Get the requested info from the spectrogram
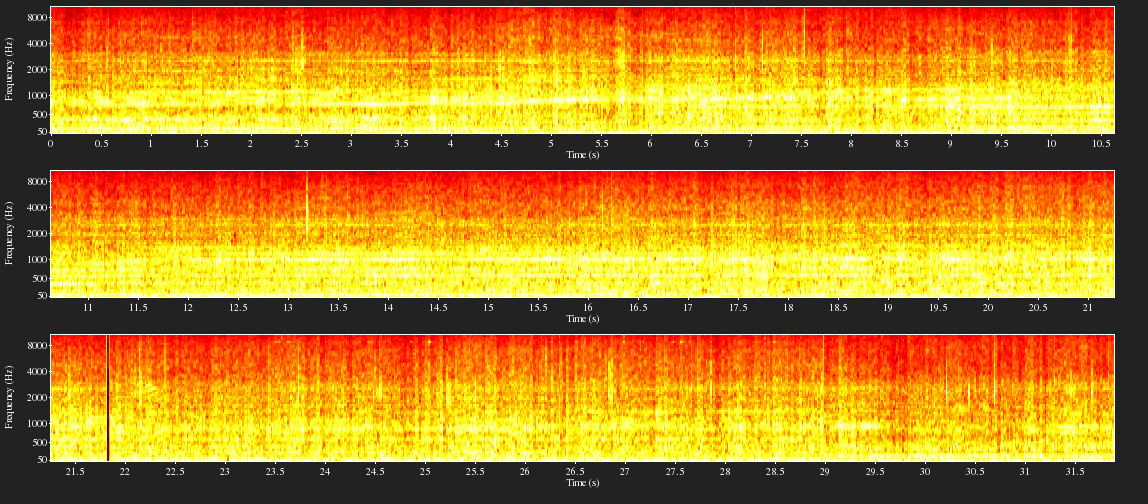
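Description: Speedboat engine running at speed, heard from on board with wind and water noise; its note climbs slowly over the first several seconds, then holds steady.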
